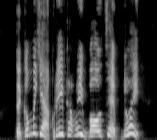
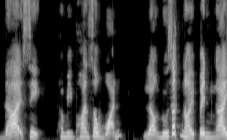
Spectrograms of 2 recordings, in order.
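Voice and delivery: lower, easy fatherly voice; a dad saying yes at once, voiced lower; encouraging father; 6 semitones lower than usual. A narrator's reading. Father encouraging daughter to race, lower and easygoing. Father answers without hesitation.

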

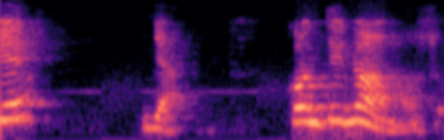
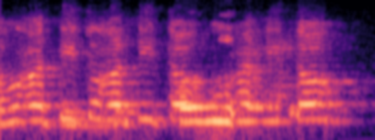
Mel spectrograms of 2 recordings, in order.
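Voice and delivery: un ratito called out louder and slowed; firm call to stop; 4 semitones higher, 5 dB louder than usual. Real, not acted. Teacher stopping a pupil mid-reading, calling out firmly. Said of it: "teacher halting the reading".

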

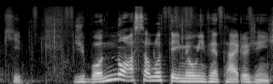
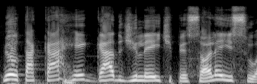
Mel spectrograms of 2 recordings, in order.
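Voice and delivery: loud, slow amazed exclaim; 4 semitones higher, 7 dB louder than usual. Real, not acted. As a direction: marvel out loud. Amazed at goat milk.

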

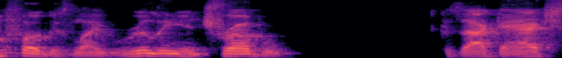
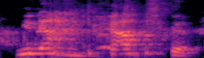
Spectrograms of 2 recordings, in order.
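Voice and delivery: laughing; 13 semitones higher, 4 dB louder than usual. Retold or imitated. Retelling standoff with the doctor.

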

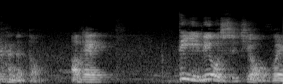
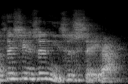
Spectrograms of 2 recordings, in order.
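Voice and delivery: much higher youthful voice; young farmer; 13 semitones higher than usual. Acted. Young man asking who the stranger is, in a much higher voice. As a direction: pitch it up as the puzzled youth. Young man's reply, paraphrased.

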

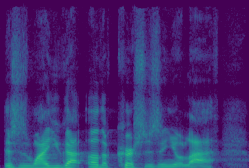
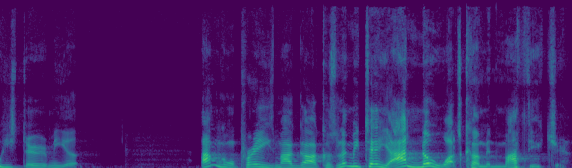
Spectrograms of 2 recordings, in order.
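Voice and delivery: usual speaking voice

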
